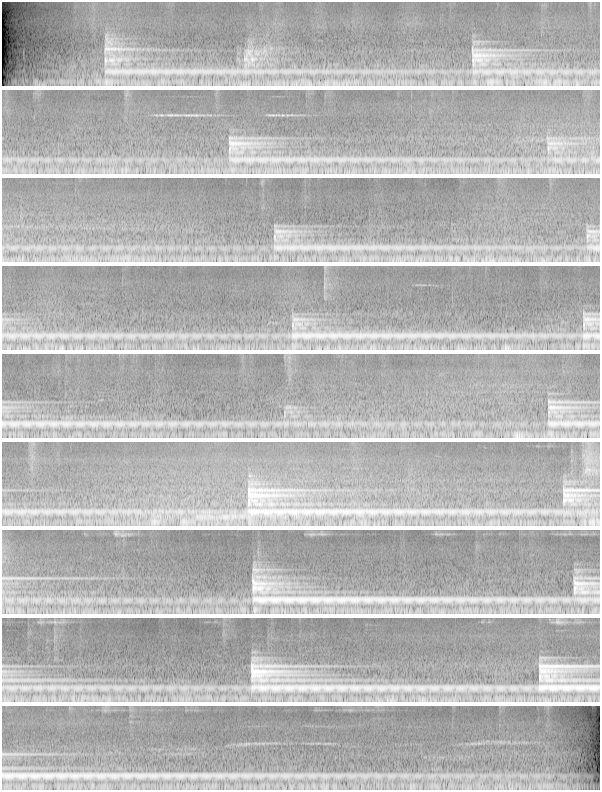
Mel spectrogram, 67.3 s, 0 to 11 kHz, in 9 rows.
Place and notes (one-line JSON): {"title": "Heraklion, Downtown, near Agios Minas Cathedral - bell", "date": "2012-10-28 11:20:00", "description": "striking a bell standing on a pedestal. recorder inside the bell", "latitude": "35.34", "longitude": "25.13", "altitude": "32", "timezone": "Europe/Athens"}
